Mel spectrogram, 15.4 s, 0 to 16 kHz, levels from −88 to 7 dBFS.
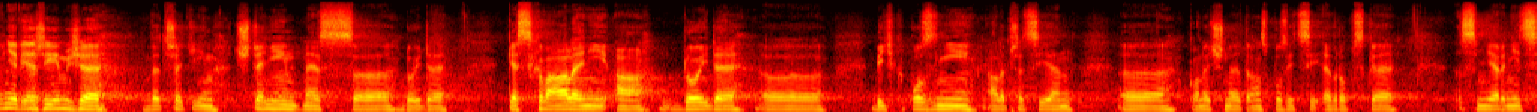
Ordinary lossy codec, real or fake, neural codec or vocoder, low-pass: AAC, 64 kbps; fake; vocoder, 44.1 kHz, 128 mel bands, Pupu-Vocoder; 14.4 kHz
